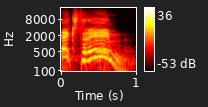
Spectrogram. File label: "extrem", shouts; Best Service; Hyper Dance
